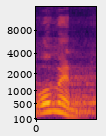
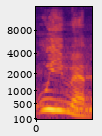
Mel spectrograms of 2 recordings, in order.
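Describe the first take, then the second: First: The word begins with an 'o' vowel sound. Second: The word begins with a 'wi' sound. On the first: This is the original pronunciation. The speaker calls it right. "আসলে উচ্চারণটা ছিল ওমেন" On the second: Women are made to sound like men. The speaker calls it wrong. "কিন্তু এটাকে বলছে উইম্যান"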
